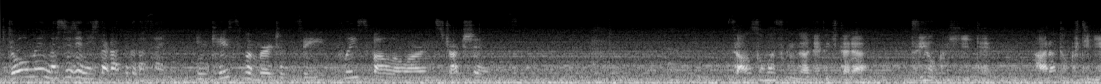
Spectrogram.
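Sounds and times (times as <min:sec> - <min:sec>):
airliner cabin rumble: 0:00.0 - 0:11.0.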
